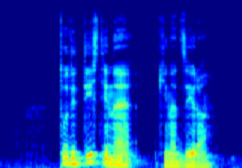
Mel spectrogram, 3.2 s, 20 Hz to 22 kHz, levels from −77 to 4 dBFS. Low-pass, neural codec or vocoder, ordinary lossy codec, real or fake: 19.8 kHz; vocoder, 48 kHz, 128 mel bands, Vocos; none; fake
